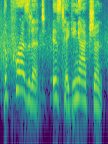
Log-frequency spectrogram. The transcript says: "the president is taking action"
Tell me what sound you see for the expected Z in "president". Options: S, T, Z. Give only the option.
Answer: Z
